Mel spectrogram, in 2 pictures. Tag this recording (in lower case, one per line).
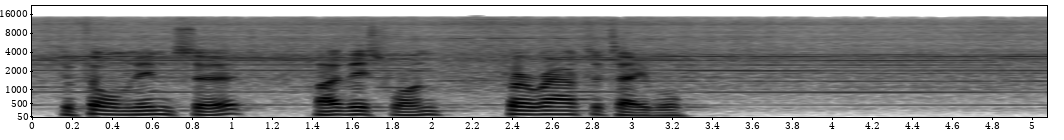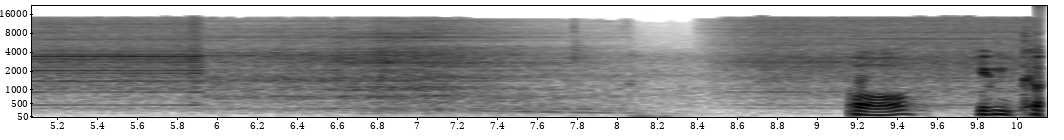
tools
speech
power tool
